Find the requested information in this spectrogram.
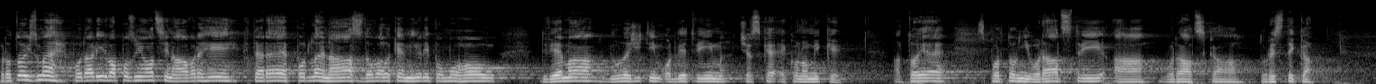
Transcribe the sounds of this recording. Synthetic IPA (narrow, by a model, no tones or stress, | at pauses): pɾo̞t̪ojzmɛpo̞dalɪdvapozɲɛɲo̞vat͡siːnaːvr̩ɦɪkt̪ɛɾɛːpo̞dlɛnaːsdo̞vɛlkɛːmiːɾɪpo̞mo̞ɦo̞wdvjɛmaduːlɛʒɪt̪iːmʔo̞dvjɛt̪viːmt͡ʃɛskɛːʔɛko̞no̞mɪkɪ | ʔat̪o̞jɛspo̞ɾt̪o̞vɲiːvo̞daːt͡st̪viːʔavo̞daːt͡skaːt̪uɾɪst̪ɪka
